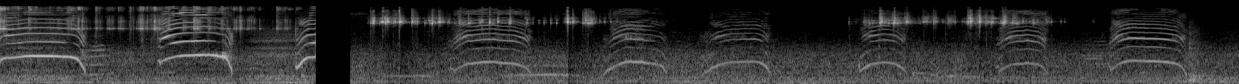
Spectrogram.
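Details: Baby cat producing a steady run of about nine short, arched mews after an abrupt cut, with a buzzing high tone and rattling noises underneath.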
